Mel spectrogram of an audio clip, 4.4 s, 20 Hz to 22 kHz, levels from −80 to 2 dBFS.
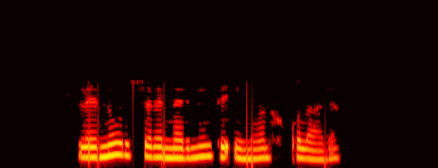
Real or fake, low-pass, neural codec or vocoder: real; 3.6 kHz; none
